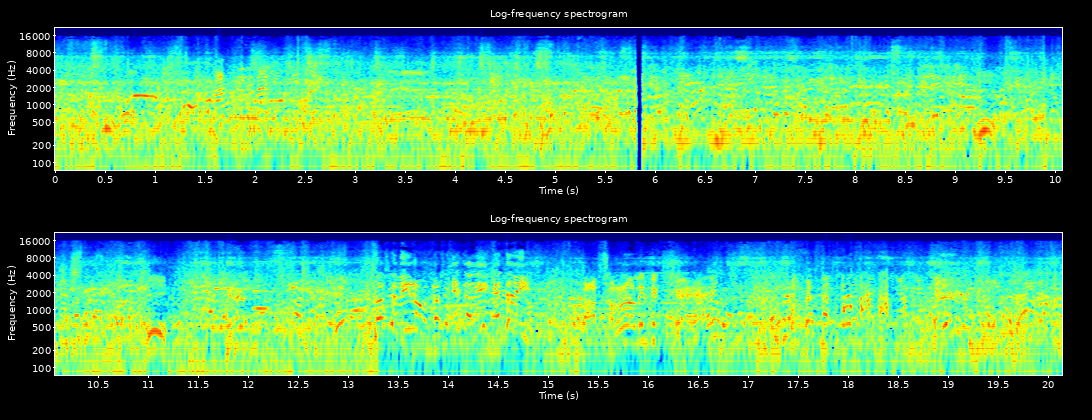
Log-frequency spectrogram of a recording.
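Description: A crowd of adults chatters and laughs.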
